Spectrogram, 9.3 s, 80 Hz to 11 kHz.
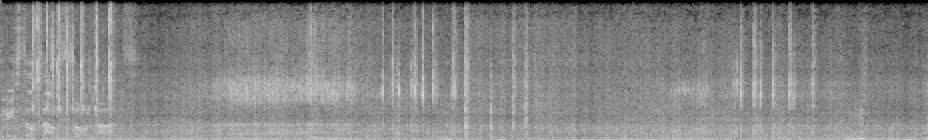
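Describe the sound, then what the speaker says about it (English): A Mercedes C63 roars loud and close on a canyon road, its engine note droning steadily with crackling bursts over wind noise. "C63 still sounds so nuts"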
